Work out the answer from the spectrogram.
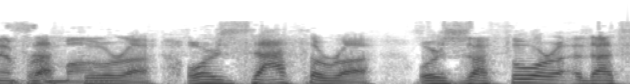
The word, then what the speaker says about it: Zathura: Or Zathura.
